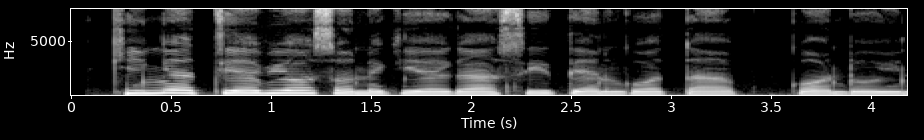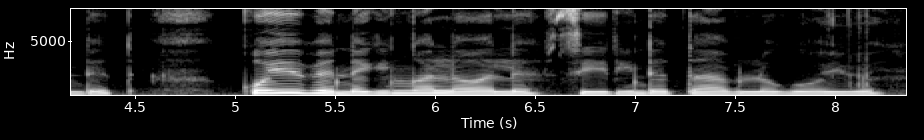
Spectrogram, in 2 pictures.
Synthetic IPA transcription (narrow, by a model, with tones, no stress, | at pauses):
ki˦ŋɛ˦tjɛ˦pjɔ˦so˨ne˦ki˦ɛ˧ka˨si˦tɛ˨nŋɡo˦ta˨p̚kɔ˨ndo˨i˨nde˦tko˦i˦βe˨ne˨ki˦ŋɔ˦lɔ˨le˦si˨ɾi˦nde˦ta˨plo˦ko˨jwe˦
